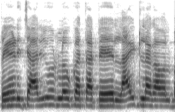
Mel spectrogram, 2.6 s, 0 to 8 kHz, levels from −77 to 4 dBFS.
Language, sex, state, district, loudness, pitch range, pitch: Bhojpuri, male, Uttar Pradesh, Ghazipur, -14 LUFS, 165-185 Hz, 175 Hz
